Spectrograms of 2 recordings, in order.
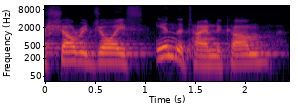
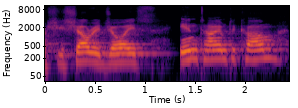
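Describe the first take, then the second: First: "rejoice in" joined as one idea, slowly; slow reading that ties "rejoice" to "in", then "the time to come"; stress on REJOICE IN. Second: "in time to come" set apart, slowly, as one phrase; slow, deliberate reading that leans on "time to come"; stress on IN TIME TO COME. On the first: Preacher giving the verse's other meaning, stress on "rejoice in". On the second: Preacher showing how emphasis changes a verse, stress on "time to come". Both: Shown as a demonstration. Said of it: "emphasis on different words".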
